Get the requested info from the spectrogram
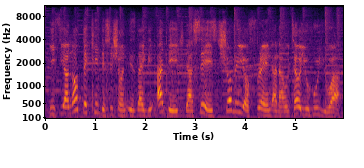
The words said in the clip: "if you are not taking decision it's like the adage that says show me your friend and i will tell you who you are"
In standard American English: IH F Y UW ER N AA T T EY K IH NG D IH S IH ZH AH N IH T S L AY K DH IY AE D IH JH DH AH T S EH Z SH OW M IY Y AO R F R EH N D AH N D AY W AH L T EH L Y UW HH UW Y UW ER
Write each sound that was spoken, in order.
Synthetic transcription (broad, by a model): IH F Y UW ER N AA T T EY K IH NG D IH S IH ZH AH N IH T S L AY K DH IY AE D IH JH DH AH T S EH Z SH OW M IY Y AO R F R EH N D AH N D AY W AH L T EH L Y UW HH UW Y UW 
